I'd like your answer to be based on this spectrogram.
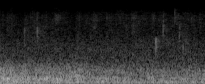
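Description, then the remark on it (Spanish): Heavy rain pours down steadily in a storm onto a town square under the streetlights, the water risen almost to the curb; a dense, unbroken hiss with a deep low rumble underneath, constant in loudness throughout with no voices. “Siempre me gustó ver caer el agua a través de las luces de la calle.”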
